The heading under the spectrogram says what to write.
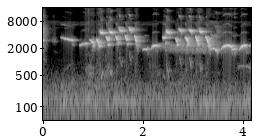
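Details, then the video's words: Trotol song of a white-rumped shama: a clear whistle leading into rapid, chattering trills that step up and down, two bursts of quick repeated notes, ending on smooth slurred whistles, in a quiet setting. "Bunyi murai trotol"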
